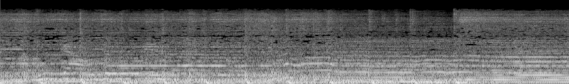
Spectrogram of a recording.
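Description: Live pop-rock band with a backing orchestra playing, with a man singing over it. About a second before the end the drums drop out and the band holds a long sustained chord.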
